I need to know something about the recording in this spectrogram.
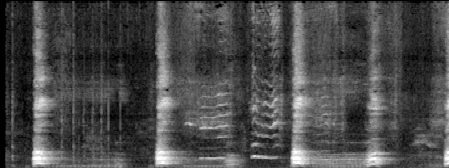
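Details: Blue Staffordshire Bull Terrier, said to have been raised by cats, giving four loud harsh howling or barking bursts, each starting sharply and trailing off over about a second, with a thin whistled tone between them.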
